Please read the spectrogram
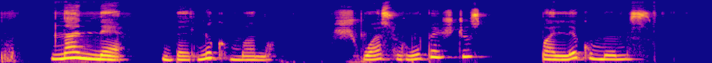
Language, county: Lithuanian, Panevėžys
